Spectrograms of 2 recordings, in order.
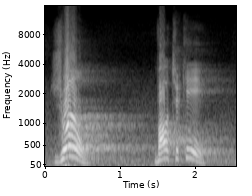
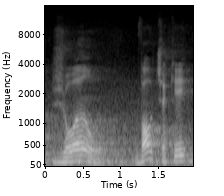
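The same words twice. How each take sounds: First: It is said loudly, with exclamatory intonation. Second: It is said calmly, without emphatic intonation.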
